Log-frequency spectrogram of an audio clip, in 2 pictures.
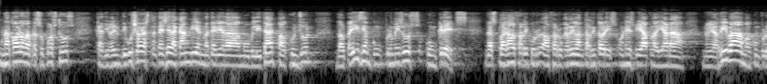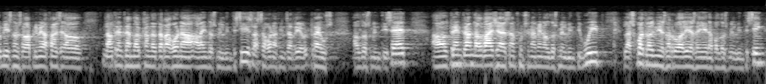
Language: Catalan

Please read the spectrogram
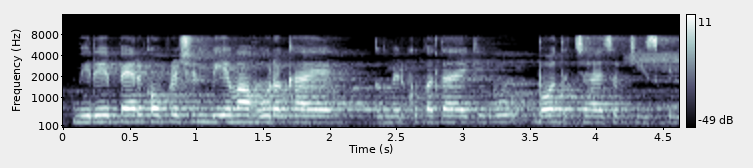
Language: Hindi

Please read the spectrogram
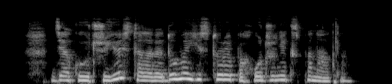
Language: Belarusian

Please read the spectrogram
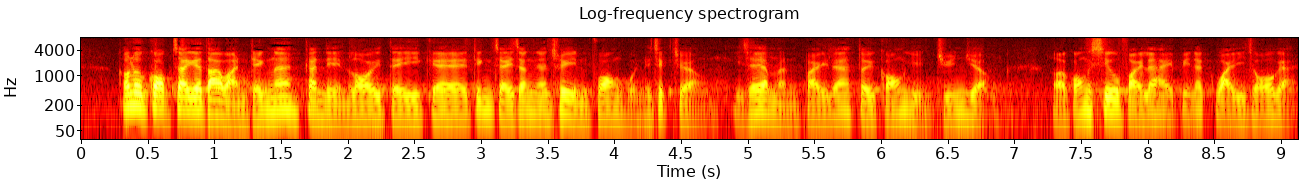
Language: Cantonese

